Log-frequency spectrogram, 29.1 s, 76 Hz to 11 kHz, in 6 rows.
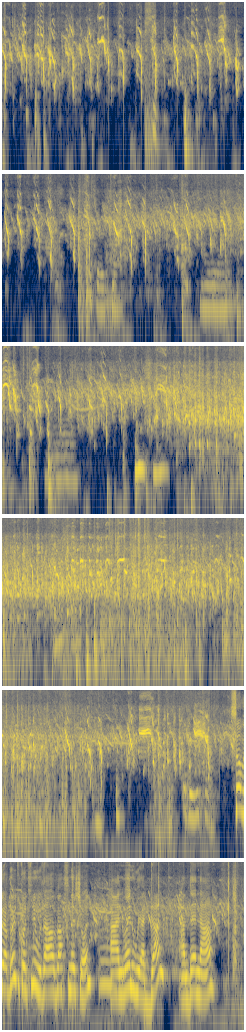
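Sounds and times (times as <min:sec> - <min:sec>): chicks peeping and clucking: 0:00.0 - 0:29.0.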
